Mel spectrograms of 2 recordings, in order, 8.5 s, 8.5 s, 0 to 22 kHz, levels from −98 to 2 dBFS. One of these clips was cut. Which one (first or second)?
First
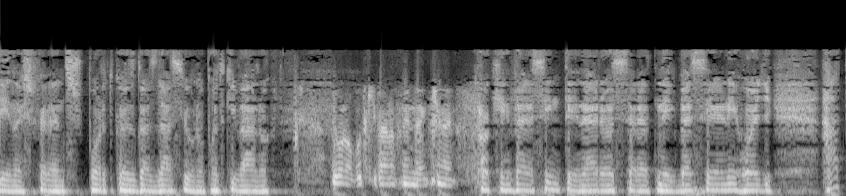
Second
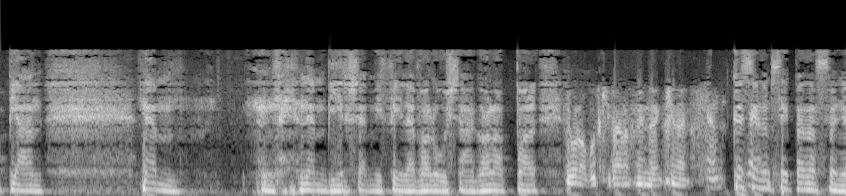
second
